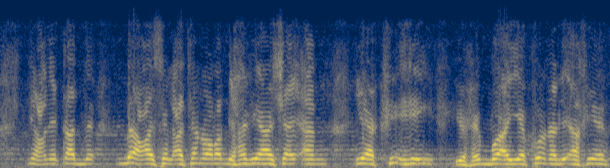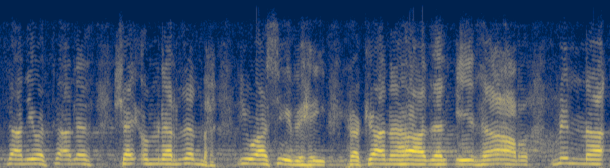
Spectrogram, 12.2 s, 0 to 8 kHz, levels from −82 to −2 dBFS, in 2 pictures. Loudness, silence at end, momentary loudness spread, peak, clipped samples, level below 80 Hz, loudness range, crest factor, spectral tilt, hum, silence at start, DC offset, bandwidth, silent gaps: -13 LUFS; 0 s; 9 LU; 0 dBFS; under 0.1%; -40 dBFS; 3 LU; 12 dB; -7.5 dB/octave; none; 0 s; under 0.1%; 7.2 kHz; none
